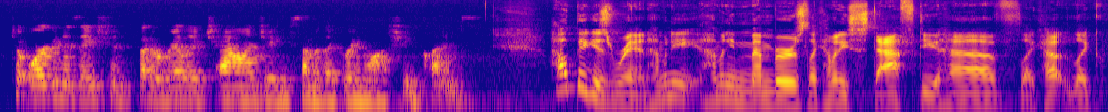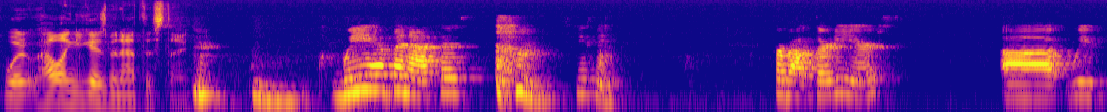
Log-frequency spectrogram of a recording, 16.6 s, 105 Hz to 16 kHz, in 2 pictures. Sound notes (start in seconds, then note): 11.9 coughs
